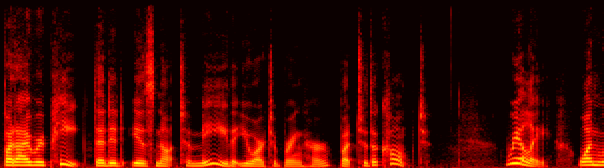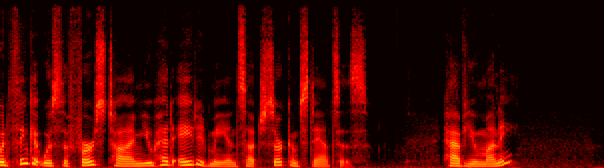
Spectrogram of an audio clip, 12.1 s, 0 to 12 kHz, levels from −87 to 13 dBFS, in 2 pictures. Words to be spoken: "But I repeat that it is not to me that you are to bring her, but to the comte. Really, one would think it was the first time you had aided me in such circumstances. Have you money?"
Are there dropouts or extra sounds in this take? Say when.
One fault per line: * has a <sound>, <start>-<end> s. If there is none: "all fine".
all fine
